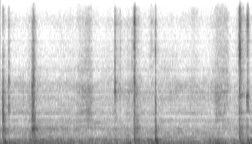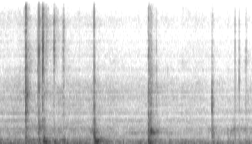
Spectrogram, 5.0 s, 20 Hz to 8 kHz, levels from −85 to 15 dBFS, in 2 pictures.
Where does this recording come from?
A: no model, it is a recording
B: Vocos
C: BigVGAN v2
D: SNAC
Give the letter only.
D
